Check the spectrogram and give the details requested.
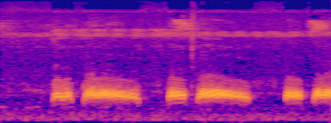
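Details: Spotted dove in Ninh Thuận, a luring bird giving its call-down coo. Paired hollow notes, a brief coo then a drawn-out steady one, repeating quickly over a thin continuous high whine and low rumbling background.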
